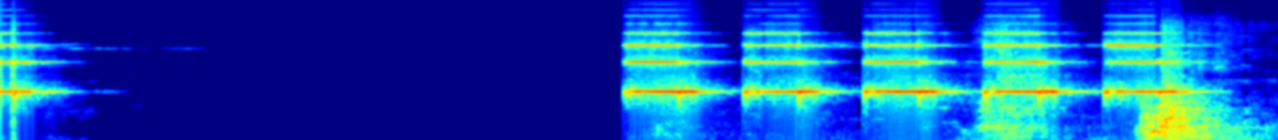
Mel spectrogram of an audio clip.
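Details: Dell laptop at start-up: a single beep, then after a pause five evenly spaced beeps of the same steady tone, a diagnostic beep code; the cause is not identified and the keyboard and power switch are removed to investigate.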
